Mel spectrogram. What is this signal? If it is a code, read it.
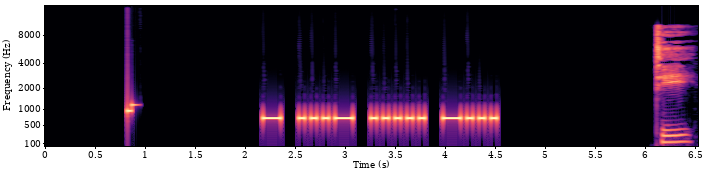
Morse code, heard as a keyed tone, about 20 wpm, 700 Hz. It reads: TV5B
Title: Four Challenging Letter-Number Combinations 20wpm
